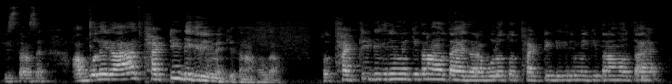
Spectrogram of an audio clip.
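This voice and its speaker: A man teaching a physics lecture, constantly asking his students questions and answering them himself, repeating definitions slowly word by word. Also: high-pitched, lively intonation, a bit bright. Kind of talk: classroom lecture. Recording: echoey room, voice from a distance.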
